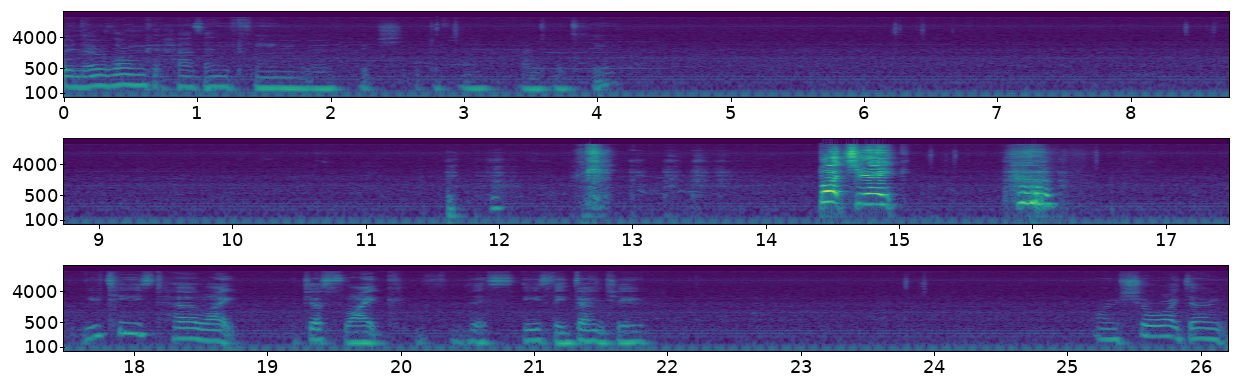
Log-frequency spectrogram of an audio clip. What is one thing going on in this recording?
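A teenage boy talks casually and close to a microphone, with pauses.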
